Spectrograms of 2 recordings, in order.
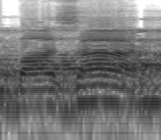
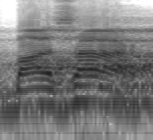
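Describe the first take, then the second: No difference in how they are said.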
